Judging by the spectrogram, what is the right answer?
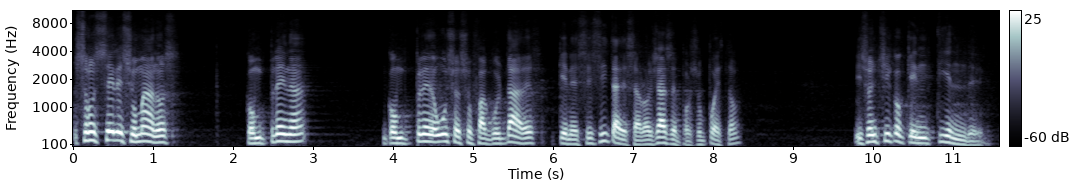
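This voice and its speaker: A man with an Argentine accent preaches at a church camp, slipping into a personal story. His voice sits at an ordinary middle pitch and his delivery is loose, with restarts and lively quoted lines. The recording is narrow and tinny, like a phone line. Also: slow pace, long pauses. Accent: Argentine Spanish. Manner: chatty anecdotal storytelling with restarts and acted-out quotes.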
